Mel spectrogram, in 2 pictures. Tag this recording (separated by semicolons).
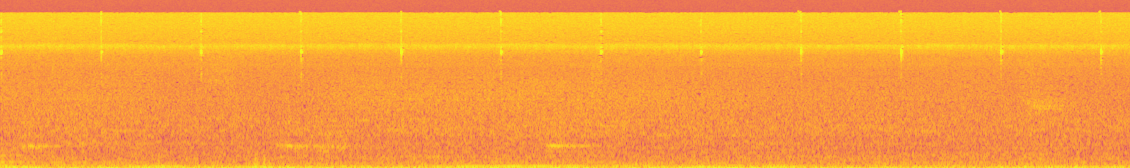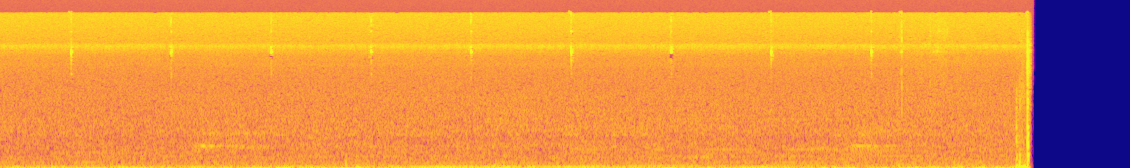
clock; noise; OWI; subtle; tick; tick-tock; time; watch; wrist-watch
